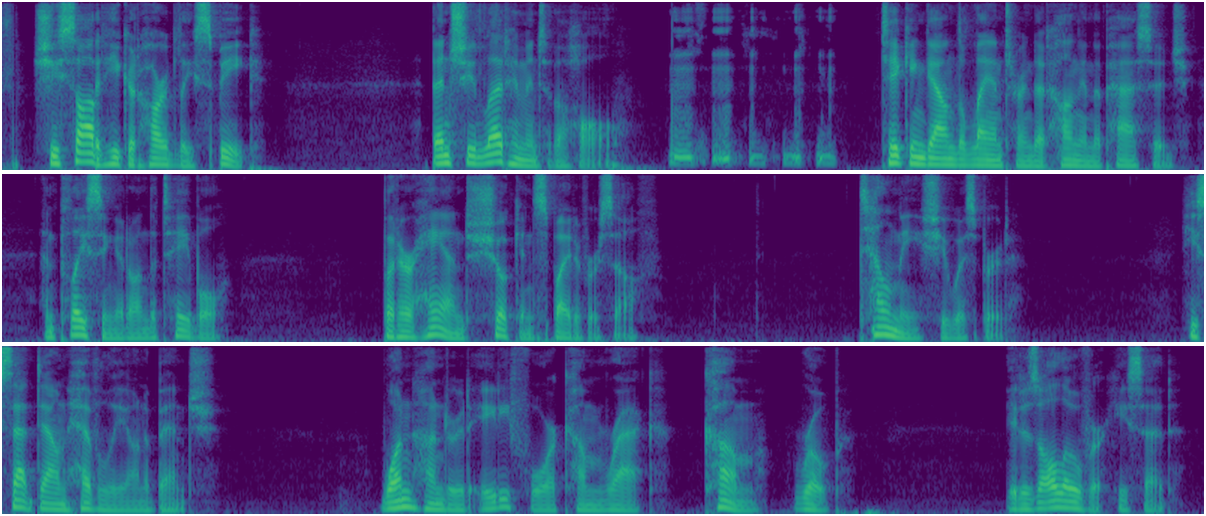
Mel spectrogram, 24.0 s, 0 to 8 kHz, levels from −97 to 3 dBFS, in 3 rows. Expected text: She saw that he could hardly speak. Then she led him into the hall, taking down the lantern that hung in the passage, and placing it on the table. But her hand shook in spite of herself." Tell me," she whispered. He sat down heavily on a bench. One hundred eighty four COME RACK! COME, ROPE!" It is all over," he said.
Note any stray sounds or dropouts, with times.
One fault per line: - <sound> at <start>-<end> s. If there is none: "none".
- laugh at 4.4-5.6 s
